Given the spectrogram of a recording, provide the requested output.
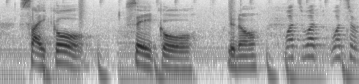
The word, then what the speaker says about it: Seiko: Seiko, you know. What's the right one? What's the correct In Thai, we call Saiko. Saiko, but in Japanese, we call Seiko.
